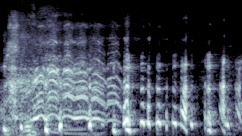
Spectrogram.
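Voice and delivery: long, high-pitched burst of laughter; real drawn-out cackle of amusement; laughing. Real, not acted. Joking jab at Mini Mac lands.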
